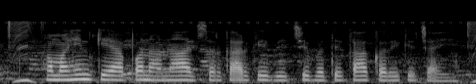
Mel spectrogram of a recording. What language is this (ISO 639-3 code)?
bho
